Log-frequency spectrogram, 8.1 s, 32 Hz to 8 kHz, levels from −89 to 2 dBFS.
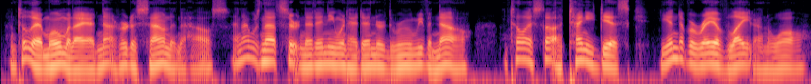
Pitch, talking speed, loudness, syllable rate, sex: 115 Hz, 305 wpm, -19 LUFS, 6.9 syllables/s, male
